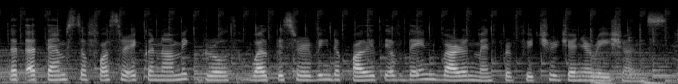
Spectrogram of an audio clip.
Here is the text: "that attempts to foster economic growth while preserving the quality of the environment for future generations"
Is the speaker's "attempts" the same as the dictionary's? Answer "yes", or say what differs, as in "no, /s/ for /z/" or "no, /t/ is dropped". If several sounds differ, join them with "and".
yes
